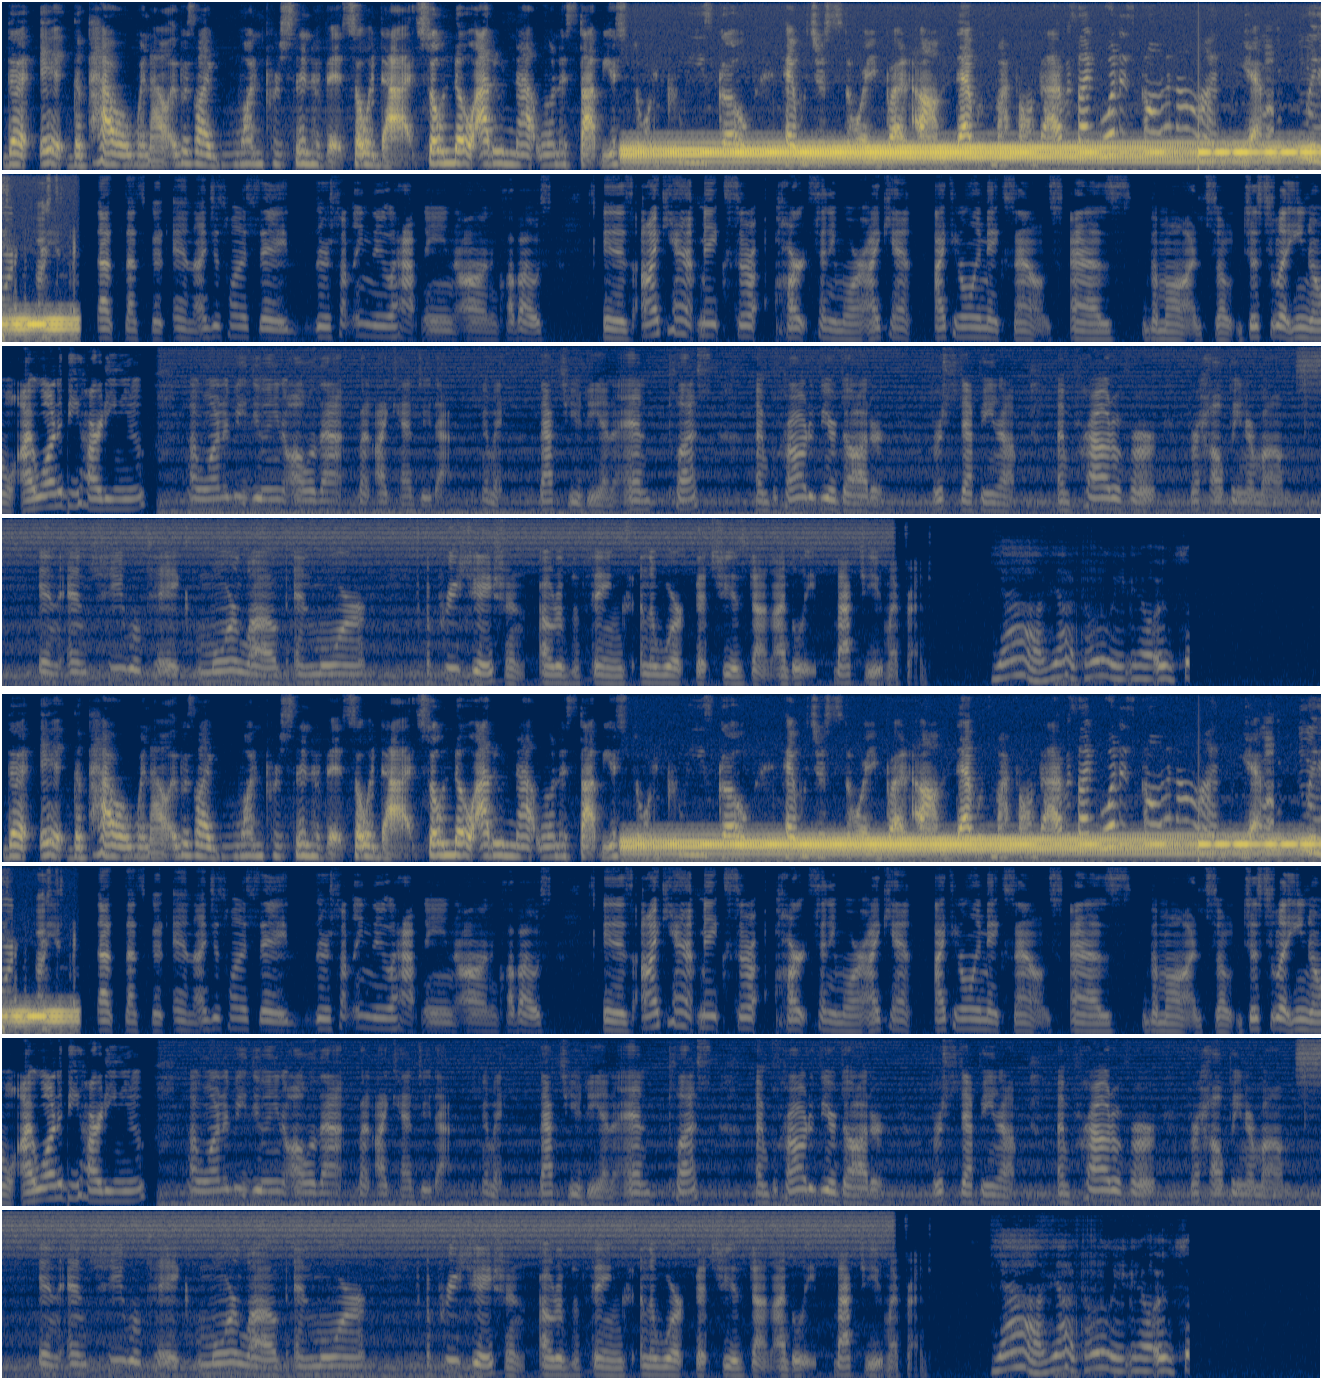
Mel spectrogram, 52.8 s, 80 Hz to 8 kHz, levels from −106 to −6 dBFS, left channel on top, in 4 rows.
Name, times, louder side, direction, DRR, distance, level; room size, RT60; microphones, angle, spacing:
voice 1, 0.0-7.5 7.8-12.6 13.0-13.2 13.6-13.7, left 4 dB, 70° left, 1.3 m, -40 dB
sound 1, 6.2-14.0, left 4 dB, 40° left, 0.3 m, -26 dB
voice 2, 12.5-13.8 14.1-18.6 19.2-30.9 31.2-31.4 31.8-35.2 35.7-37.9 38.2-39.3 39.9-43.2 43.9-48.7, left 1 dB, 5° left, 5.9 m, -55 dB
sound 2, 27.9-44.4, left 2 dB, 20° left, 8.0 m, -69 dB
sound 3, 39.3-48.5, right 5 dB, 20° right, 4.5 m, -60 dB
voice 3, 49.5-51.4, right 2 dB, 55° right, 6.9 m, -54 dB
head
